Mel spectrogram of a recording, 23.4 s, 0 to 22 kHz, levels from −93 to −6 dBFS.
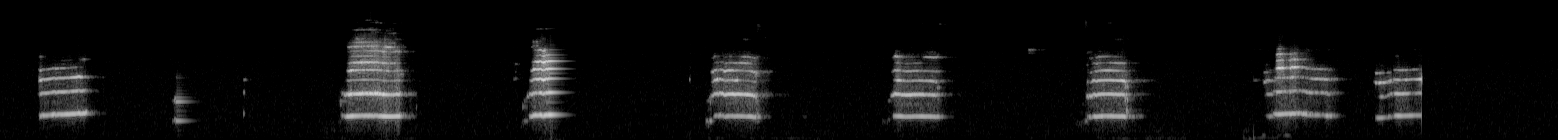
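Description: At 2.65 to 3.67 s and again at 8.25 to 10.36 s, the sound breaks into a decaying buzz or hiss that fades to silence, the likely result of a long network dropout: about 1 s and 2.1 s of audio never arrived, and the receiver only briefly extended the last sound. On a waveform each event shows a short tapering tail and then a flat line (0.71 s, then 1.71 s). A spectrogram shows smeared, fading energy and then a blank band before the sound resumes.

From 21.33 s to the end, the sound cuts off abruptly and leaves only faint hiss, roughly 50 dB below the signal. The likely cause is an audio dropout to a faint residue, with the path still live after the break. The waveform collapses at once to a thin noise floor with no fade, and the spectrogram shows a faint, even wash of broadband noise.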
